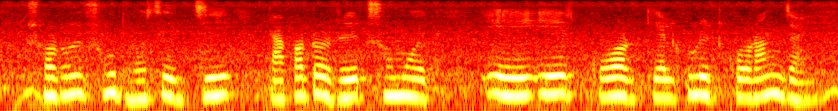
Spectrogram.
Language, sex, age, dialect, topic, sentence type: Bengali, female, 25-30, Rajbangshi, banking, statement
